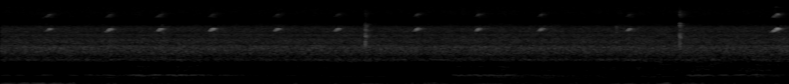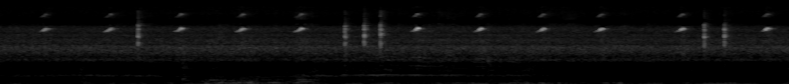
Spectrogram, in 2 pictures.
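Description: Baby birds in a nest chirp softly and repeatedly.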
